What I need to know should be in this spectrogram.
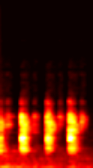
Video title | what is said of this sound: DIY COIL BUILD & RDA | barely rattles you got to shake it hard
